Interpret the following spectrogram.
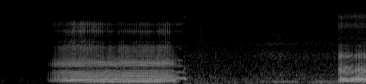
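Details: Sleeping cat snoring in deep relaxation: one loud, droning, buzzy snore with a rough, nasal tone lasting over a second, then a quiet pause before the next snore begins.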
